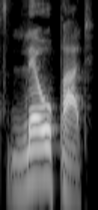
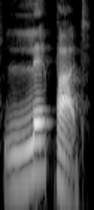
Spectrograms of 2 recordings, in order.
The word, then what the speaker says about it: leopard: will pronounce it as leopard. But it's not pronounced as leopard, and it's not pronounced as leopard. But it is pronounced as leopard. Leopard. The O in that spelling is not pronounced.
